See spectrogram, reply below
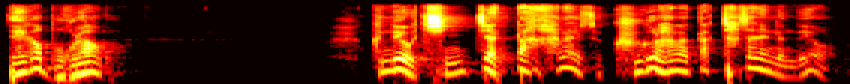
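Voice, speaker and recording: A man's voice: fairly high pitch, animated, moderate pace, slightly rough. A man giving a conversational testimony sermon as a missionary preacher, in an earnest, confessional storytelling way. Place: church hall.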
